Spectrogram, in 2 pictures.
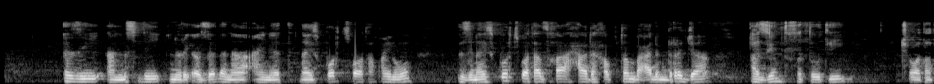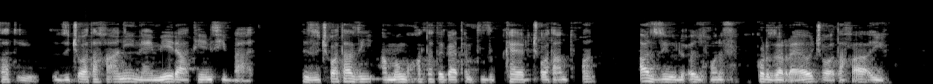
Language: Tigrinya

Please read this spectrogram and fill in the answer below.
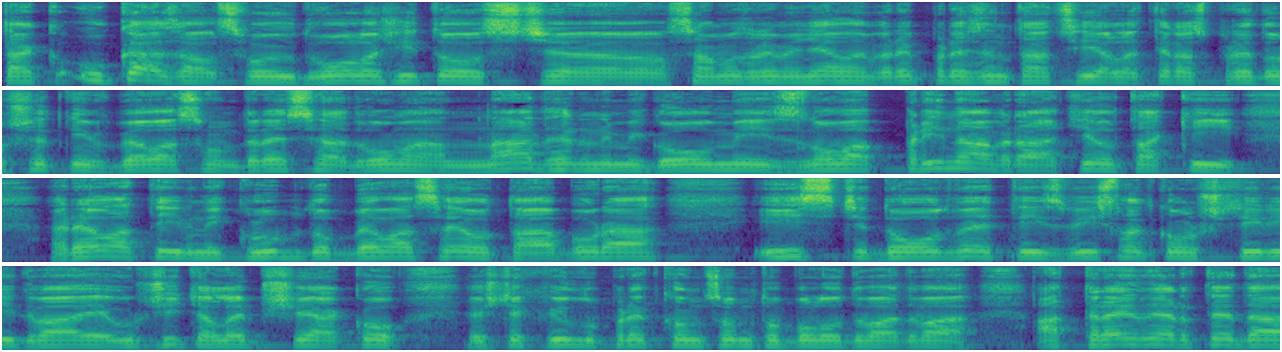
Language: Slovak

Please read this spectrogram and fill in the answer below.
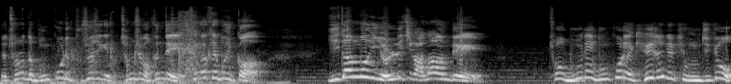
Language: Korean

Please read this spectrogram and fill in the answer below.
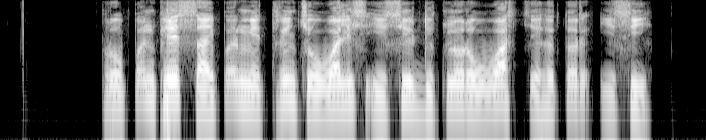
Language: Marathi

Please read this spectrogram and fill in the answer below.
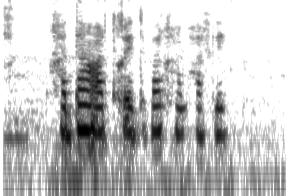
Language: Uzbek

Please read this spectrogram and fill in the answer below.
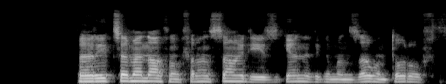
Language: Kabyle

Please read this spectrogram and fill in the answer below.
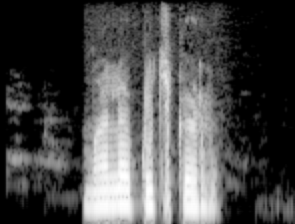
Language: Lasi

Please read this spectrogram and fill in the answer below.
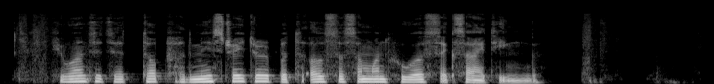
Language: English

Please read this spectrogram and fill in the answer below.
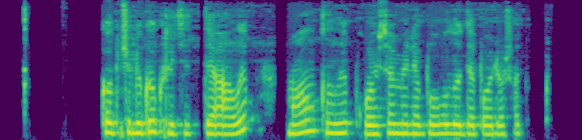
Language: Kyrgyz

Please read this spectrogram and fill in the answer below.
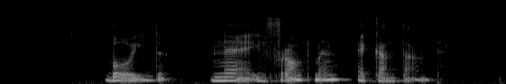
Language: Italian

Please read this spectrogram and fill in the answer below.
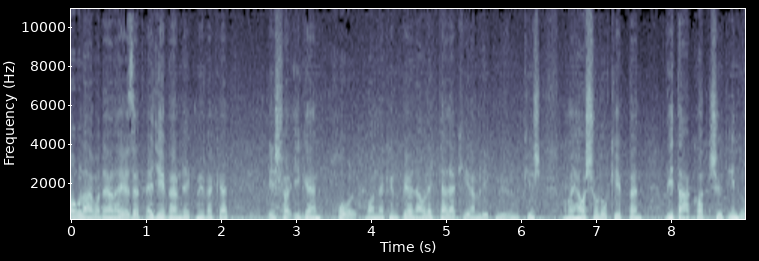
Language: Hungarian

